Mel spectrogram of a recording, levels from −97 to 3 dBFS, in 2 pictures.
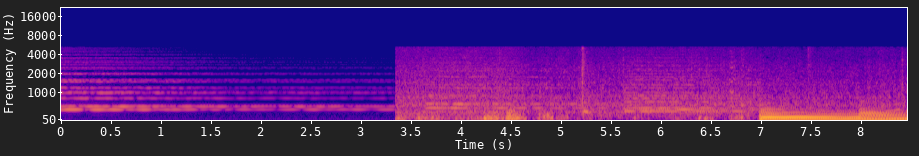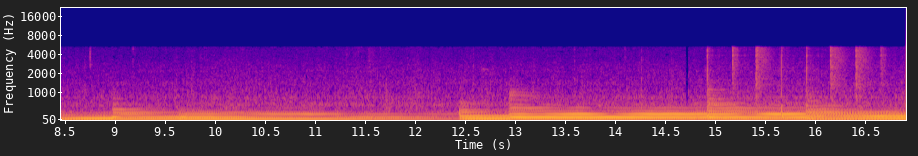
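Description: No technical faults can be heard anywhere in this recording. Nothing along its timeline calls for comment.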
